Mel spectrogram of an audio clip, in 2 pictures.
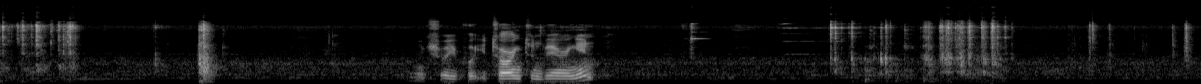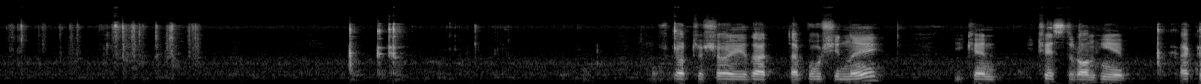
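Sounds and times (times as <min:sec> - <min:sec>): metal parts clicking and scraping: 0:00.0 - 0:00.8, 0:08.3 - 0:14.1.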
